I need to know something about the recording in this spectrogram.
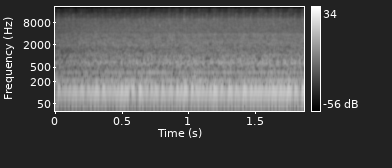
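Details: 2007 VW Gol G4 1.0 8V Flex (EA111), about 61,576 km, idling: faint, even, rapid knock for about two months after switching to 5W-40 synthetic; persisted after lifters, rockers, pumps and injectors were replaced; cylinder and wrist pin clearance: piston slap.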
